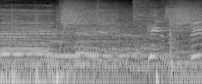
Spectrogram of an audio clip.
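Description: Women's voices singing a gospel praise and worship song over instrumental accompaniment, with a few drum strikes.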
